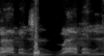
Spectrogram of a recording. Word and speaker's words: Romelu: And, I mean, there's, again, the name, I can't even pronounce it, Romella? Lukaku. I don't know. – Romelu. – Thank you.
